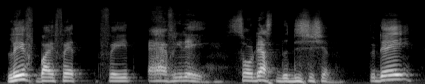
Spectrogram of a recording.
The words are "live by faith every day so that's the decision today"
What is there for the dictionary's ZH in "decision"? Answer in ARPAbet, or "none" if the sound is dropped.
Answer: S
